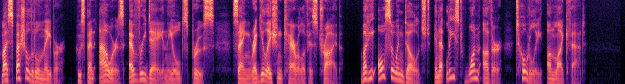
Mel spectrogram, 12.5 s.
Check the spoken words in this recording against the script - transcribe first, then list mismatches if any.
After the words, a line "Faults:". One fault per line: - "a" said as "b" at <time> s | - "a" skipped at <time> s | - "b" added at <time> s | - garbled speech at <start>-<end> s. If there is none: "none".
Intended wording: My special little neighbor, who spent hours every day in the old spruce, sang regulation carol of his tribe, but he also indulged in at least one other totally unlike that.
My special little neighbor, who spent hours every day in the old spruce, sang regulation carol of his tribe, but he also indulged in at least one other totally unlike that.
Faults:
none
